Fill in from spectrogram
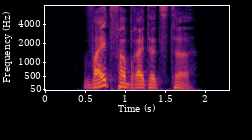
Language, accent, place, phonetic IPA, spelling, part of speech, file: German, Germany, Berlin, [ˈvaɪ̯tfɛɐ̯ˌbʁaɪ̯tət͡stə], weitverbreitetste, adjective, De-weitverbreitetste.ogg
- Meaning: inflection of weitverbreitet: 1. strong/mixed nominative/accusative feminine singular superlative degree 2. strong nominative/accusative plural superlative degree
